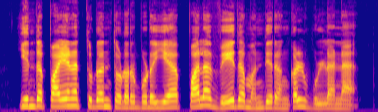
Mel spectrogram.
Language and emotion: Tamil, neutral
